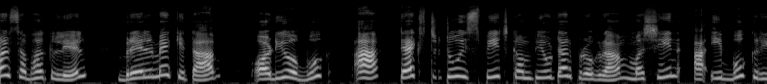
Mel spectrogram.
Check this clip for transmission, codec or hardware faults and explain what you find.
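Two spots of frames out of order, at 0.43 to 0.50 s and 4.36 to 4.46 s. Neighbouring runs of frames, likely four each, got decoded in swapped order, so each short stretch of speech plays with its halves exchanged: a garbled flutter, and nothing lost.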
